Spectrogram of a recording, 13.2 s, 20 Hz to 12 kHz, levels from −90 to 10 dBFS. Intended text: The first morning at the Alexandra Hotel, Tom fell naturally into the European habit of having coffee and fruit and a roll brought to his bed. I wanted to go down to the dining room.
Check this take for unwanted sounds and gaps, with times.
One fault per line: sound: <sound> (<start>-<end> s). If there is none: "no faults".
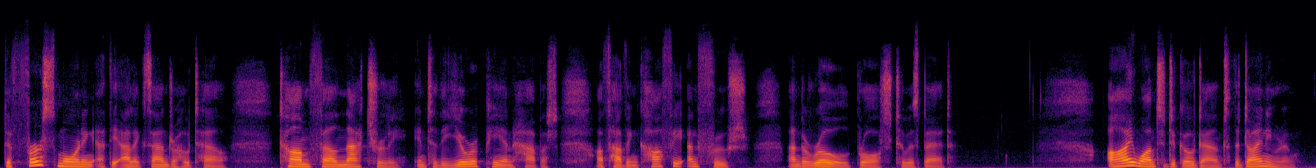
no faults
